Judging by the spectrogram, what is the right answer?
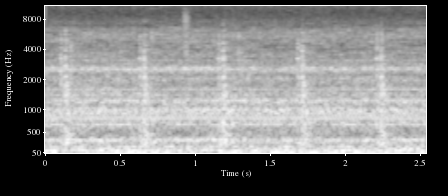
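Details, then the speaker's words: Diesel heater on low setting after tuning pump frequency for two red bars and fitting a fuel filter and new fuel line: steady low combustion roar with a soft regular fuel pump tick about twice a second; burning evenly, normal. "It makes a lot of heat, so it's staying in the low. I'm maintaining the 2 reds, which is where I want to be."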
